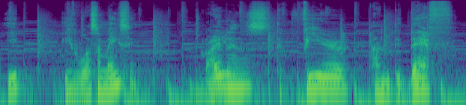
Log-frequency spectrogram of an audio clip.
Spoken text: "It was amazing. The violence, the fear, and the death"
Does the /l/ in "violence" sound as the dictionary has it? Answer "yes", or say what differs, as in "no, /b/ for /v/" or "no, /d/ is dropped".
yes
